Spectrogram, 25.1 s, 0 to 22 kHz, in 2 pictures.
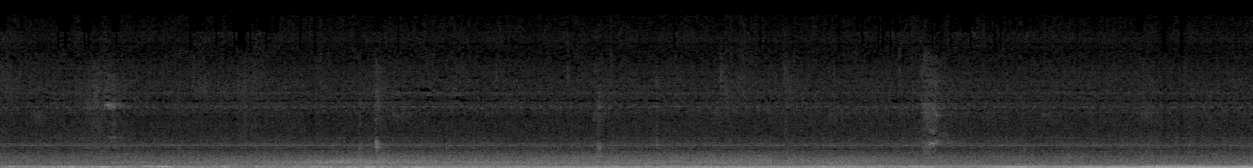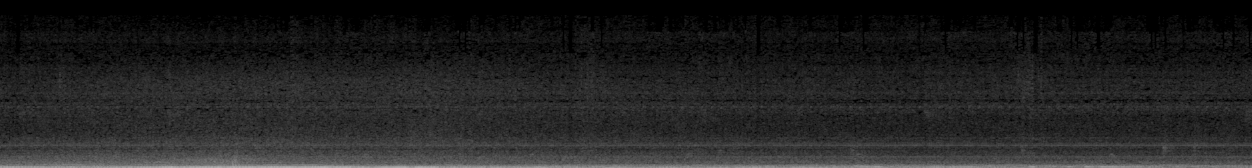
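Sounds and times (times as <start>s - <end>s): engine hum: 0.0s - 24.1s.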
